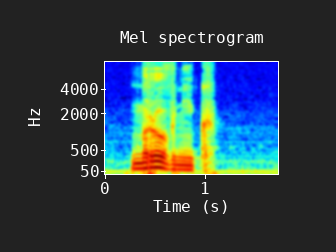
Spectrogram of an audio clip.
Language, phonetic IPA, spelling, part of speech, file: Polish, [ˈmruvʲɲik], mrównik, noun, Pl-mrównik.ogg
